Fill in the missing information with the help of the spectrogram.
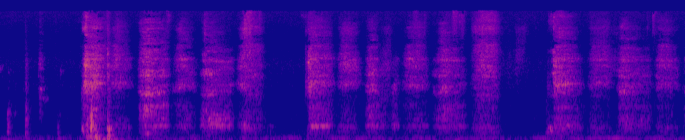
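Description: A person breathing hard, faint, in a string of short breaths about one or two a second, catching breath in the rest after a hard cycling interval.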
